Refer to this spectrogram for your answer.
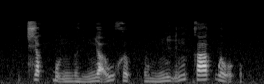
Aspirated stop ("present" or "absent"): absent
